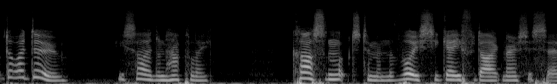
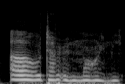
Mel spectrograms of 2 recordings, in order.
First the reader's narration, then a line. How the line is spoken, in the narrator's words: Carson groaned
